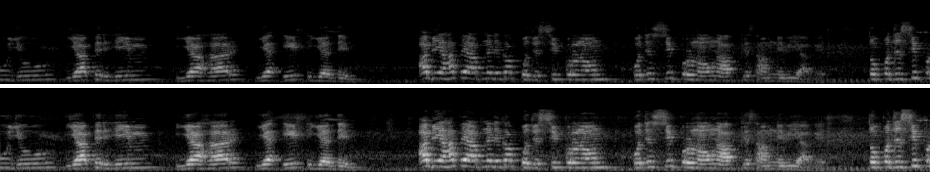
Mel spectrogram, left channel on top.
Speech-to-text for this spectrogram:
या फिर हिम या हर या इट या देम। अब यहाँ पे आपने देखा पॉजेसिव प्रोनाउन, पॉजेसिव प्रोनाउन आपके सामने भी आ गए। तो पॉजेसिव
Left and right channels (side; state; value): left; quieter; 12.0 dB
